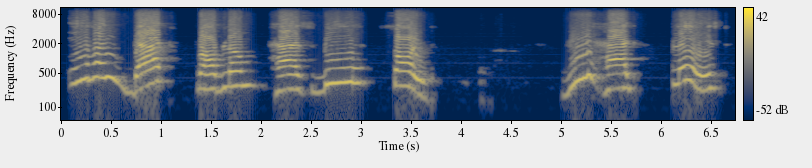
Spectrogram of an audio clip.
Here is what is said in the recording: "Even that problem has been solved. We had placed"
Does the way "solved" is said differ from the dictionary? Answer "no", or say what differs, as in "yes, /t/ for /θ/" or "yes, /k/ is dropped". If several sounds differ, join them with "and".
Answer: no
